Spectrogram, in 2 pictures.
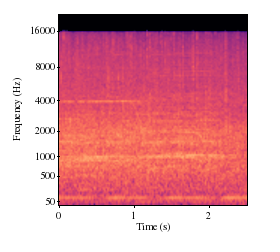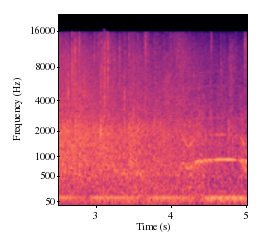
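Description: A large crowd cheers and claps loudly.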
